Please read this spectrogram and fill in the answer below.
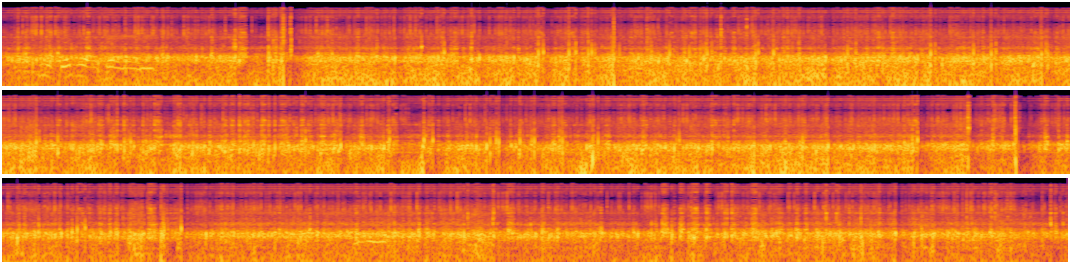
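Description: Mountain bike descending rocky dirt singletrack, heard from a camera mounted near the front wheel: continuous rattling and rumbling of tyres over gravel and stones and the bike and mount shaking, with a steady mid-pitched hum throughout.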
